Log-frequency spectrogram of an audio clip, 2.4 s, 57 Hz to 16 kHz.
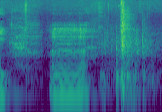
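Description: A man's drawn-out hesitation 'eh', then a single short knock near the end as a loose AR-15 rifle barrel is taken up from the table.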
